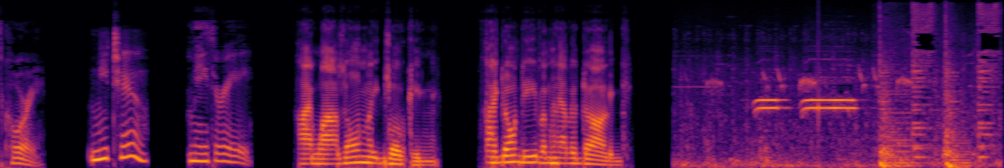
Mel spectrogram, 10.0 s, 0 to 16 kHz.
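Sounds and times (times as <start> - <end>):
faint birdsong: 6.8 - 10.0
music with a beat: 8.8 - 10.0.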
